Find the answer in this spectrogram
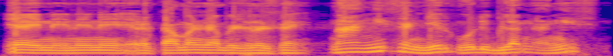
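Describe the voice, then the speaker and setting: A man's voice: lowish voice, racing, mellow, slightly rough. A man hosting a commentary channel, mocking and taunting someone he is reacting to. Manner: taunting, exclamatory, addresses opponent directly.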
